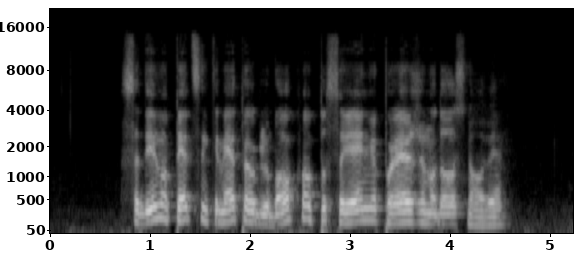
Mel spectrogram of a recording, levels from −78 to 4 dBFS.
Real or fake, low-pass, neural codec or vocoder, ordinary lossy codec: fake; 14.4 kHz; codec, 32 kHz, 1.9 kbps, SNAC; none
